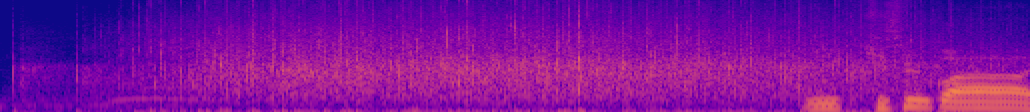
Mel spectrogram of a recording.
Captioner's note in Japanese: 拍手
